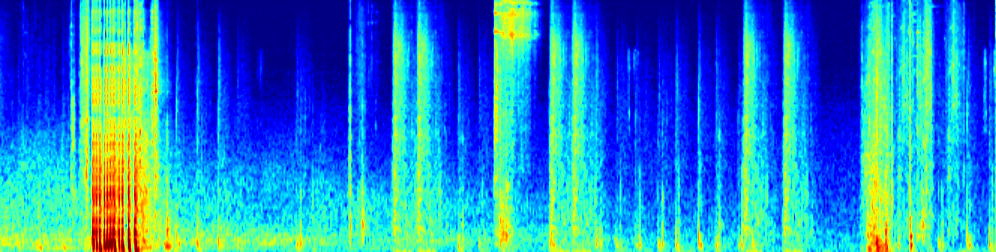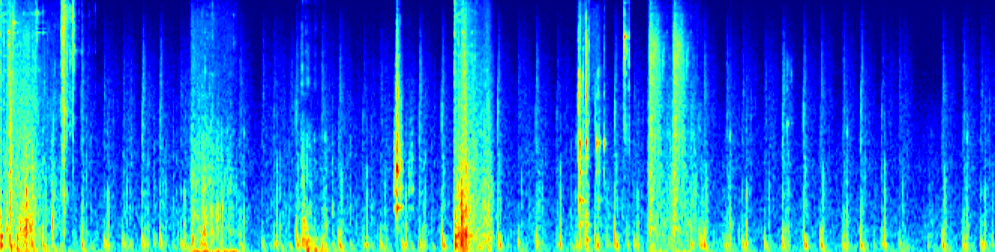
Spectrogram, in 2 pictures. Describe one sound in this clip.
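Footsteps patter quickly on wooden floors.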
